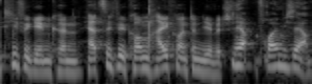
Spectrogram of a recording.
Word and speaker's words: Heiko Antoniewicz: Herzlich willkommen, Heiko Antoniewicz. Ja, freue mich sehr. Richtig ausgesprochen? Ja, genau richtig.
